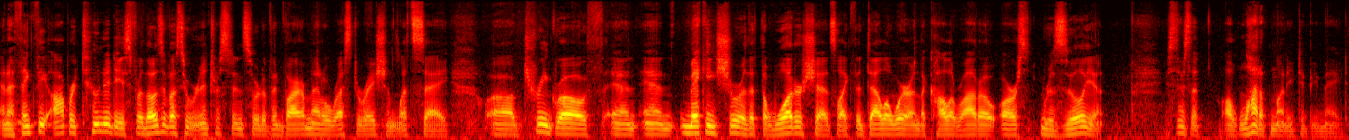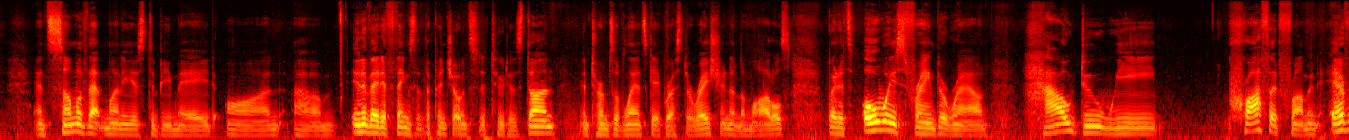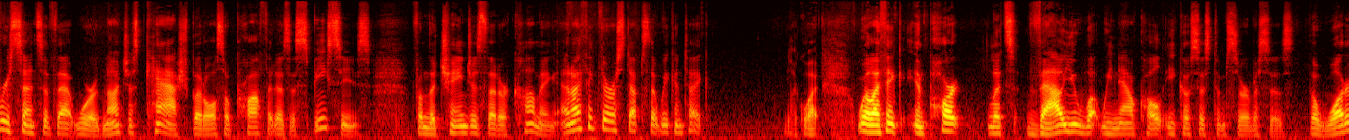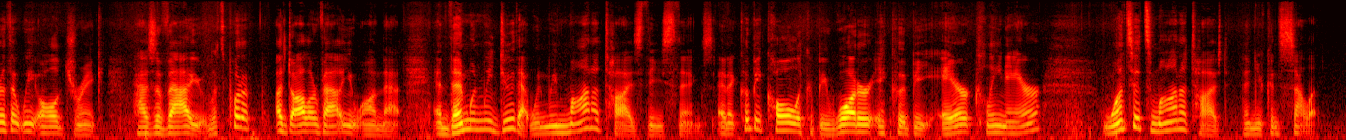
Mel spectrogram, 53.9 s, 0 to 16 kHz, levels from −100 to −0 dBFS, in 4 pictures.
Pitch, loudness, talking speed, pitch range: 120 Hz, -37 LUFS, 200 wpm, 105-145 Hz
